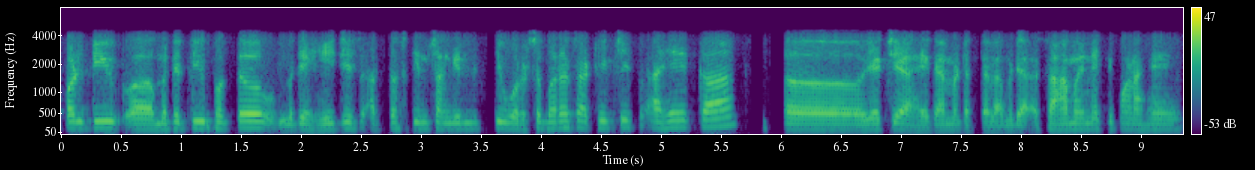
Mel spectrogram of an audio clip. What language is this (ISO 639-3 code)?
mar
